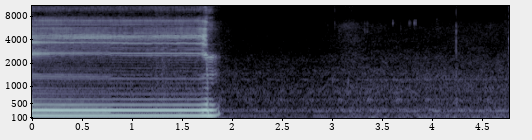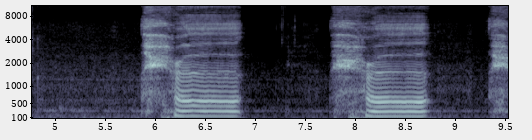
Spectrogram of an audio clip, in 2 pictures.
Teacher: ہا کی آواز کو آپ کے حلق سے نکالیں گے اور ٹھنڈی سی آواز نکلے گی، اور بالکل ایک دم چیخنا چلانا نہیں ہوتا۔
